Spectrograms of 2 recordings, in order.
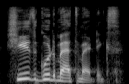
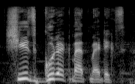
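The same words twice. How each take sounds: First: Slow reading. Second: Slow reading with answer. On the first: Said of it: "reads the question slowly". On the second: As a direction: answer read out slowly, stressing at. (at भरकर धीरे पढ़ना) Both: Shown as a demonstration.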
